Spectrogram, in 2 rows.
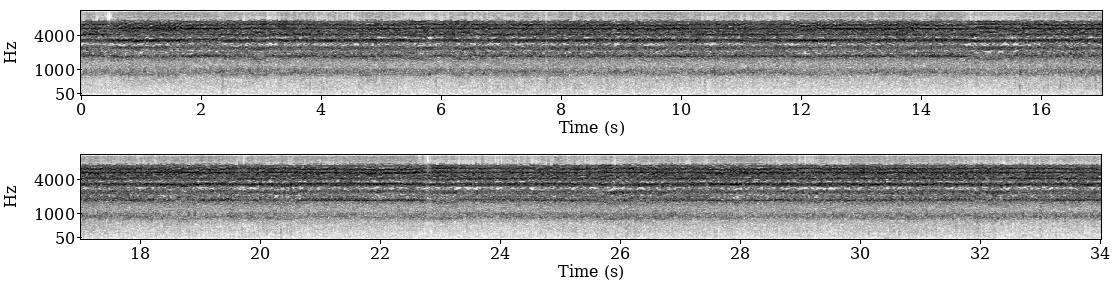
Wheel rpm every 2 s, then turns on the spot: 220, 230, 230, 220, 230, 230, 230, 230, 230, 220, 230, 220, 230, 230, 230, 230, 230.
none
